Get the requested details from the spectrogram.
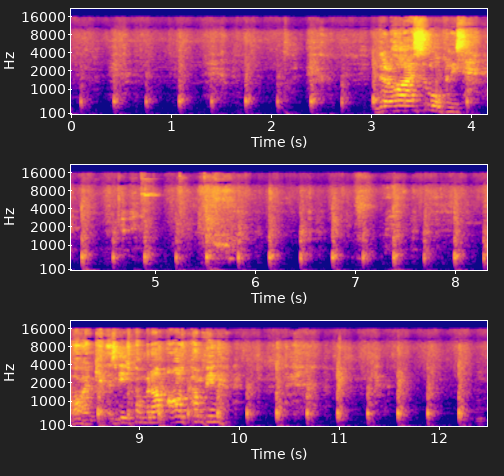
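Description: Feet thump rapidly and steadily on a floor.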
